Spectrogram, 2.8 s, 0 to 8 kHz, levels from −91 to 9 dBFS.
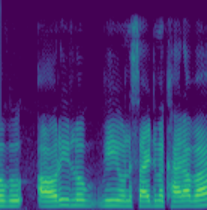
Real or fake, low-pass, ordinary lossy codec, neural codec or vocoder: real; 7.2 kHz; none; none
